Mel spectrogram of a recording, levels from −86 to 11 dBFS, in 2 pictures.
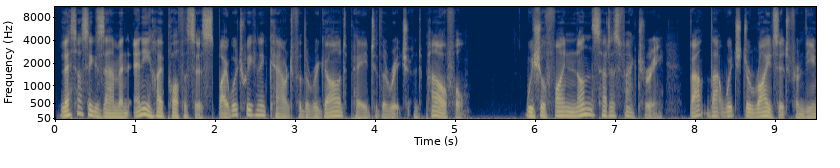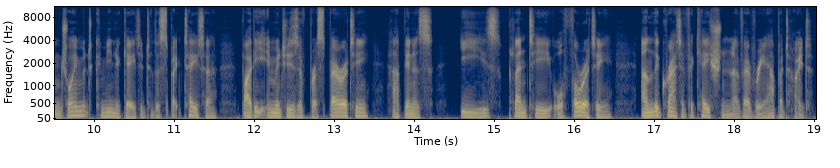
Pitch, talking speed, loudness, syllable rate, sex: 105 Hz, 160 wpm, -21 LUFS, 5.9 syllables/s, male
